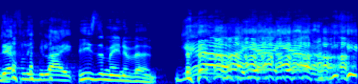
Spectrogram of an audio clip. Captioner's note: everyone laughing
